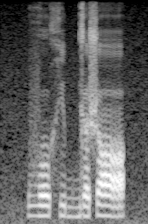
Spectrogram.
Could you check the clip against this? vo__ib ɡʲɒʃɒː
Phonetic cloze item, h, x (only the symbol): x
